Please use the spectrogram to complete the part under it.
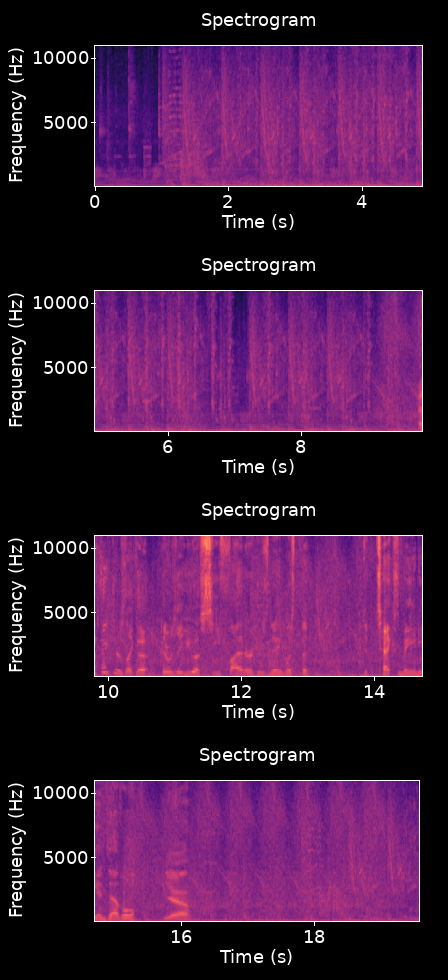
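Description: Rockets launch with whooshing blasts.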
